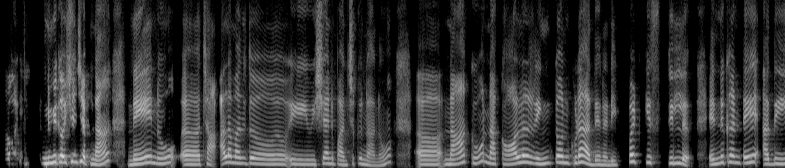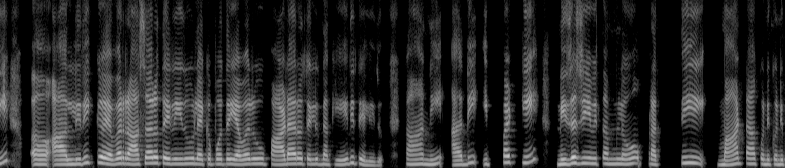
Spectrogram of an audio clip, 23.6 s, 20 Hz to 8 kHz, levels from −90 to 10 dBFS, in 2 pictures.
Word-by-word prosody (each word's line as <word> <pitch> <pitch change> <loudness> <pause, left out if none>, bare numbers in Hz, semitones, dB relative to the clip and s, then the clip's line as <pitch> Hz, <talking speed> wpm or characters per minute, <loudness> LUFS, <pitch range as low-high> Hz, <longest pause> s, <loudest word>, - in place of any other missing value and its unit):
ఓయ్! 245 - -12 0.5
మీకో 315 0 +8
విషయం 320 +1 +1
చెప్పనా? 230 -8 +5 0.5
నేను 255 +2 +6 0.4
ఆహ్, 215 0 +3
చాలా 285 +4 +1
మందితో 260 -1 +1 0.6
ఈ - - 0 0.2
విషయాన్ని 250 +4 -1
పంచుకున్నాను. 195 -3 -5 0.6
ఆహ్, 210 0 0 0.2
నాకు 265 +3 -2 0.2
నా 250 - +3 0.2
కాలర్ 275 +8 +3
రింగ్‌టోన్ 275 +4 +1
కూడా 315 +2 +5
అదేనండి 200 -3 -3
ఇప్పటికి 335 - -1
స్టిల్, 270 -3 0 0.4
ఎందుకంటే, 290 +1 +1 0.3
అది 235 +1 -1 0.6
ఆహ్, 220 0 +1
ఆ - - +2 0.2
లిరిక్ 285 +5 -2 0.2
ఎవరు 250 +3 +2
రాశారో 270 +5 +3
తెలీదు, 235 0 0
లేకపోతే 230 0 -2
ఎవరు 235 +3 0 0.2
పాడారో 235 +4 +2
తెలీదు. 230 -1 -5
నాకు 210 0 -10
ఏది 265 +5 -3
తెలీదు 180 -4 -8 0.4
కానీ, 220 0 -3 0.3
అది 250 +9 -4 0.2
ఇప్పటికీ 300 +3 -2 0.5
నిజ 230 +2 +2 0.2
జీవితంలో 240 -3 -3 0.3
ప్రతి 225 +6 -5 0.6
మాట 245 +6 -3 0.2
కొన్ని 215 -2 -3
కొన్ని 215 -1 -3
240 Hz, 110 wpm, -23 LUFS, 220-275 Hz, 0.6 s, మీకో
